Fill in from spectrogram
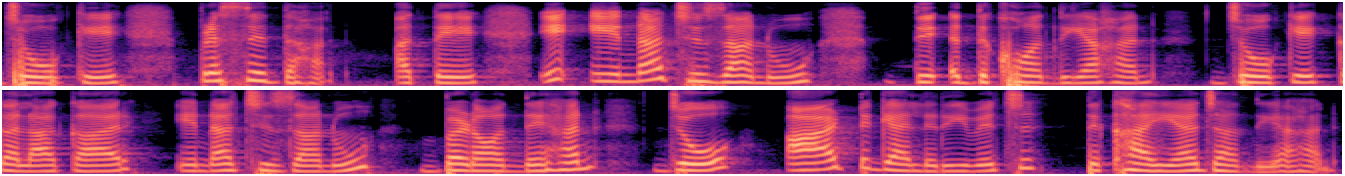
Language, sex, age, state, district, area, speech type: Punjabi, female, 18-30, Punjab, Tarn Taran, urban, spontaneous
